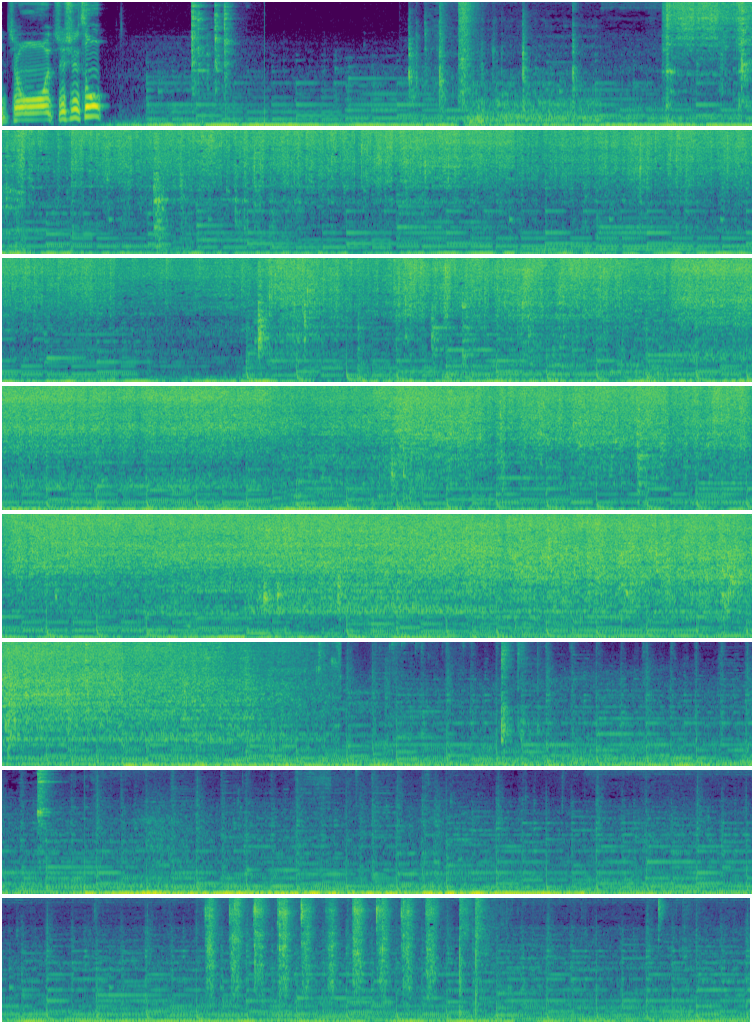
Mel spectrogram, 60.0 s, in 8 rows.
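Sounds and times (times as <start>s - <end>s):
onions frying and sizzling: 6.6s - 42.9s, 48.2s - 59.9s.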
